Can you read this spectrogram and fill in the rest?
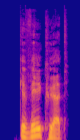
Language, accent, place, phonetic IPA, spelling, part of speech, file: German, Germany, Berlin, [ɡəˈvɪlkyːɐ̯t], gewillkürt, adjective, De-gewillkürt.ogg
- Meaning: selected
